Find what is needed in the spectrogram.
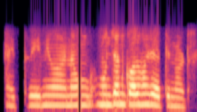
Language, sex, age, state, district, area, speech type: Kannada, female, 18-30, Karnataka, Gulbarga, urban, conversation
